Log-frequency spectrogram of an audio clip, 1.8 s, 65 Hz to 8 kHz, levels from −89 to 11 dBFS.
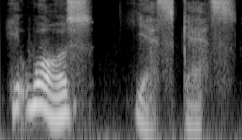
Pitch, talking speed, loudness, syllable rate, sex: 150 Hz, 100 wpm, -16 LUFS, 2.7 syllables/s, male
